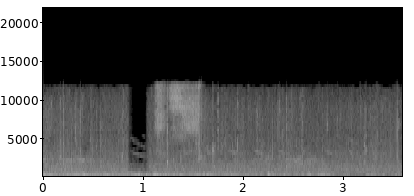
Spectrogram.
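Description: A creature screeches as it is hit.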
